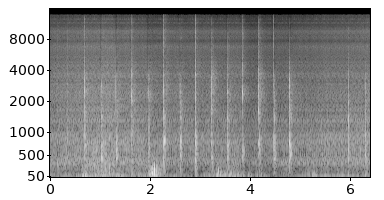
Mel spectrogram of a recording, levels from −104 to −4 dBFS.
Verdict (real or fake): fake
